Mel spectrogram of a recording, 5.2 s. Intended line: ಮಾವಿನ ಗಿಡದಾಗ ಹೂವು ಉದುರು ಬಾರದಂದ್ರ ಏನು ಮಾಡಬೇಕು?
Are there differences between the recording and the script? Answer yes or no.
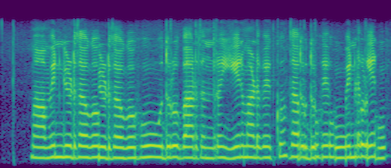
yes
